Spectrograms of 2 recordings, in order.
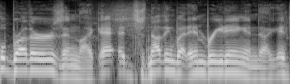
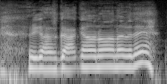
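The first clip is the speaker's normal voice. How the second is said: higher-pitched Aussie impression; Australian accent; 7 semitones higher than usual. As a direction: imitate a curious Australian bloke. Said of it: "here comes the Australian guy".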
